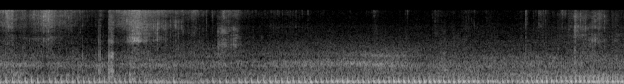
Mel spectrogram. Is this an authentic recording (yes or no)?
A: yes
